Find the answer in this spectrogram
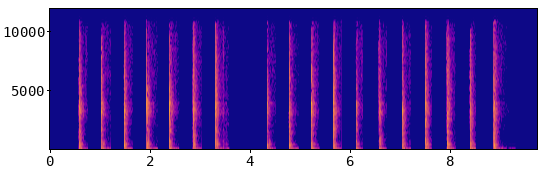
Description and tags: Footstep Tile
Footsteps recorded in a school studio for a class project.
feet, foot, footstep, footsteps, step, steps, walk, walking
